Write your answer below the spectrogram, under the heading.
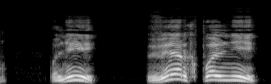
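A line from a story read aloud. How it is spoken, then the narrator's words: Urgent shout. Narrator (Russian): крикнул мне товарищ, пятясь за дерево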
